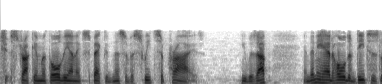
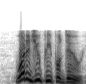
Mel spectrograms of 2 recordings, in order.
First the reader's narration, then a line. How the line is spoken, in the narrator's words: shouted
